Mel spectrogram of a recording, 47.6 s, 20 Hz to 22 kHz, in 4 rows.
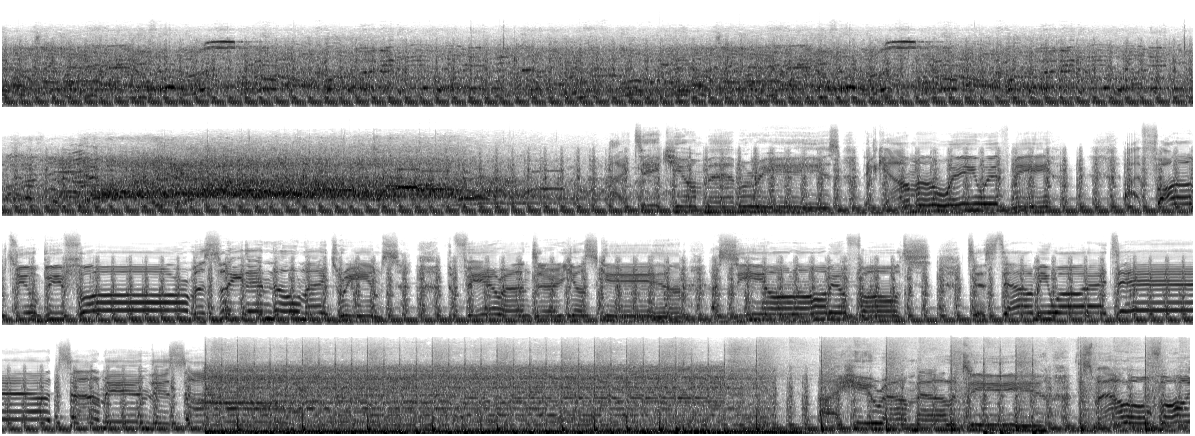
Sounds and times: Music: 0.0s - 47.6s.

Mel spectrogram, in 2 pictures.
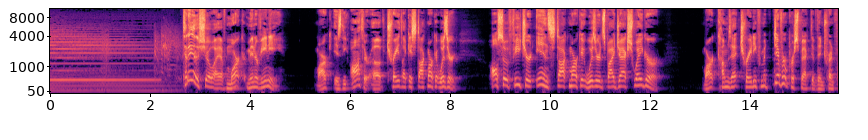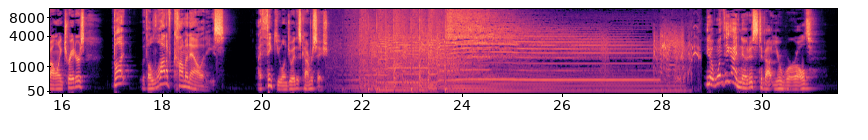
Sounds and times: Speech: 2.7s - 4.7s, 5.3s - 8.2s, 8.8s - 12.3s, 13.1s - 21.4s, 28.8s - 31.2s.

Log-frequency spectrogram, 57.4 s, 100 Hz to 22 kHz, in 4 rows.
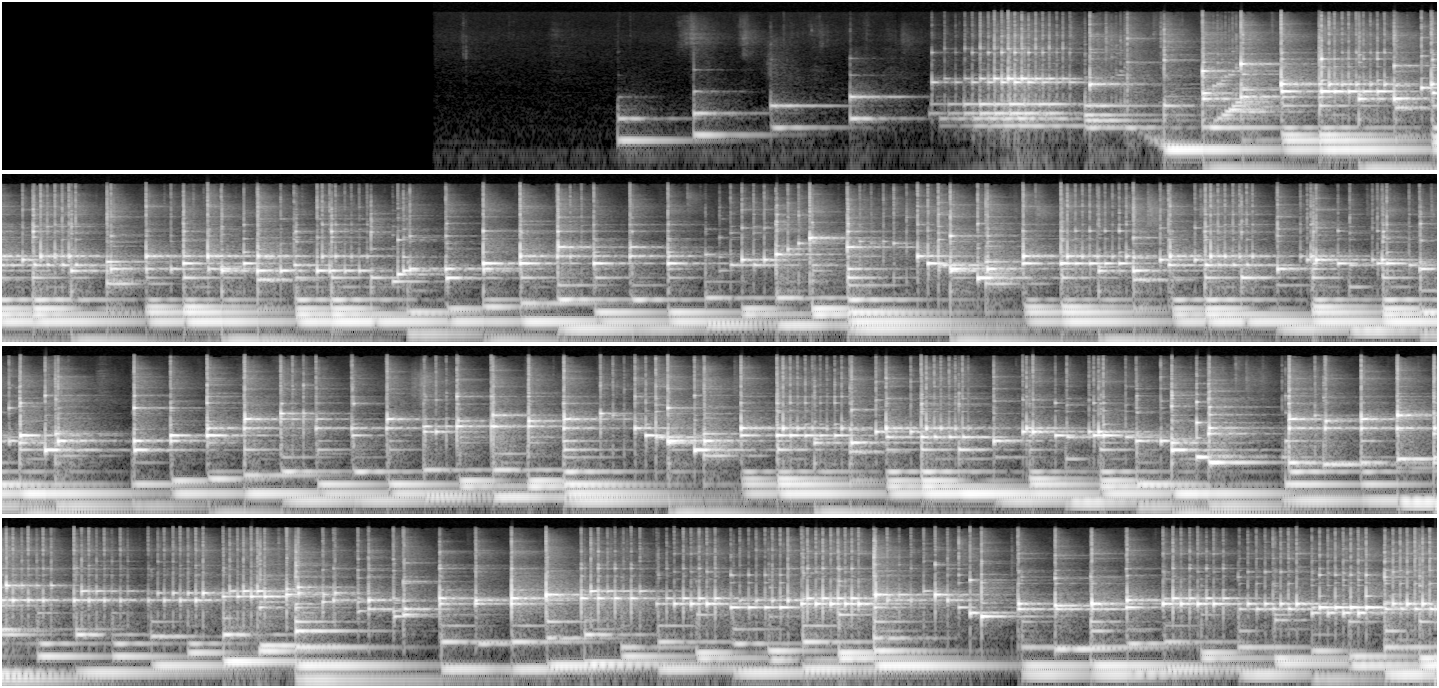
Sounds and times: Marimba, xylophone: 6.2s - 57.4s.

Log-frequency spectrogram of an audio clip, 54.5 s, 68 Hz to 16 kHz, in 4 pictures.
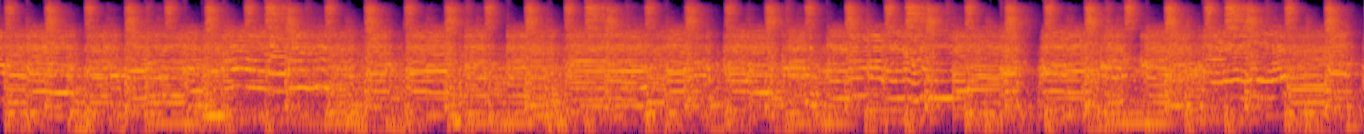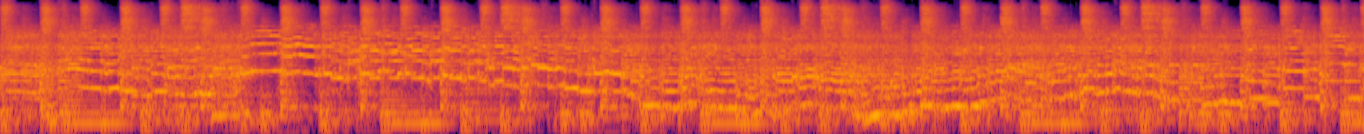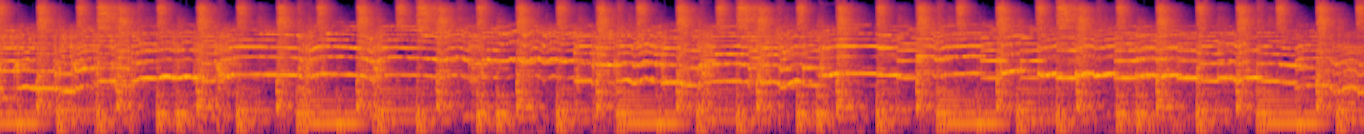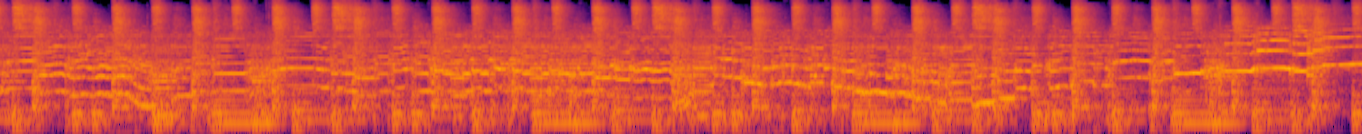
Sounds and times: Electric guitar: 0.0s - 54.5s.

